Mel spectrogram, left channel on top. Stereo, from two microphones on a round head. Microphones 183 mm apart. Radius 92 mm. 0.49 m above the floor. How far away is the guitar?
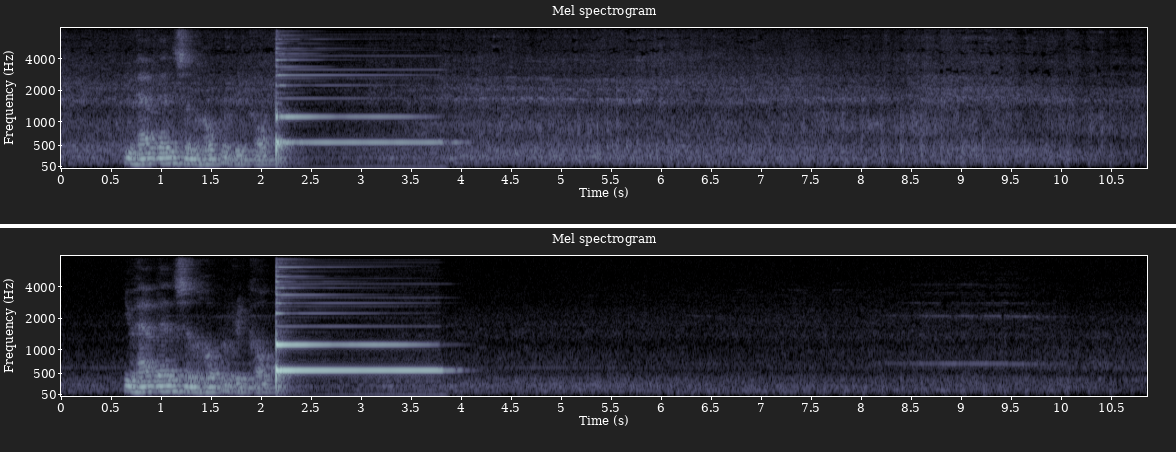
About 0.9 m.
